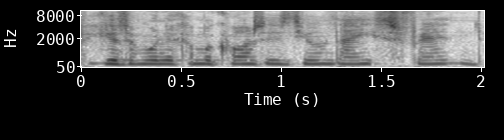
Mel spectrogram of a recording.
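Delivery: soft whisper. Acting out a bit, the speaker answers someone who can't hear them, whispering. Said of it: "That's because I'm whispering".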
